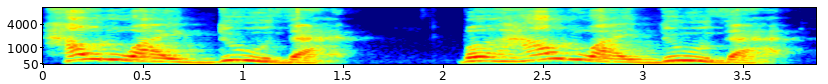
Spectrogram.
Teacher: Aqui nós temos o do igual mencionado na última aula também transformado em R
